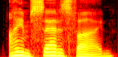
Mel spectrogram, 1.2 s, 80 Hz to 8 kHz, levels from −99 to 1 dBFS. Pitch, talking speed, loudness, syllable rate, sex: 145 Hz, 150 wpm, -14 LUFS, 5.1 syllables/s, male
